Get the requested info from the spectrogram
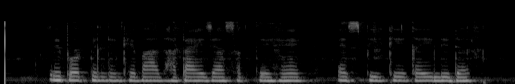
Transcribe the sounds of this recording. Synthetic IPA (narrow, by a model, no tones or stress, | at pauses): ɾɪpoːɾʈmɪlnekebaːd̪ɦɐʈaːed͡ʒaːsɐkt̪eɦɛ̃ | ɛːspikekɐiliːɖəɾ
